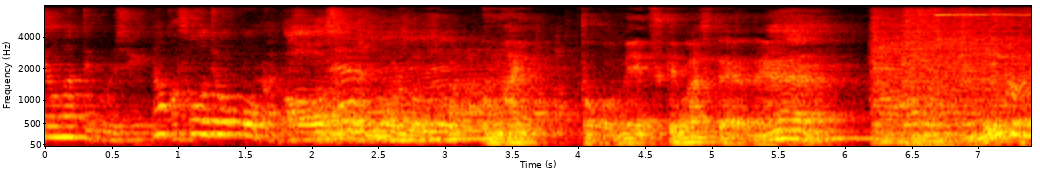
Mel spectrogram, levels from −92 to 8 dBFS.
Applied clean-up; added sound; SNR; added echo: none; none; none; reverberation time 0.9 s.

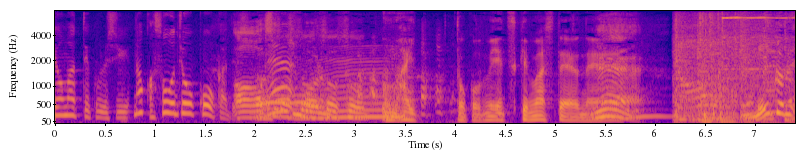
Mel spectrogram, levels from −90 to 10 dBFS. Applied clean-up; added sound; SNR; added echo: none; none; none; none.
